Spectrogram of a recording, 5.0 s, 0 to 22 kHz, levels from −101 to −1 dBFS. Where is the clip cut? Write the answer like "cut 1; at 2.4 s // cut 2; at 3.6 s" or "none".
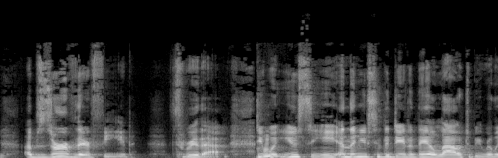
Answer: cut 1; at 2.6 s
